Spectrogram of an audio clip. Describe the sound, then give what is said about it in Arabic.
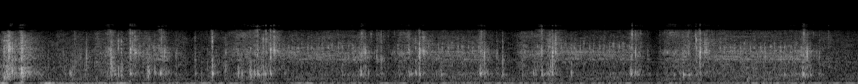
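A telephone is dialed in a radio drama, giving a busy run of crisp, repeated clicks and ticking pulses at a fairly even level for several seconds, with no voices. “ممكن استعمل التليفون قبل ما نتكلم في الشغل؟”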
